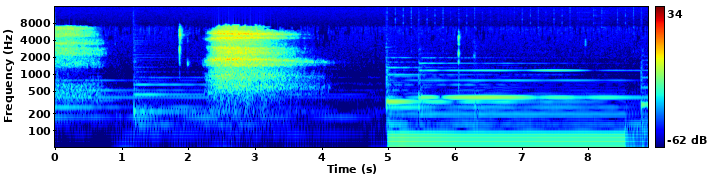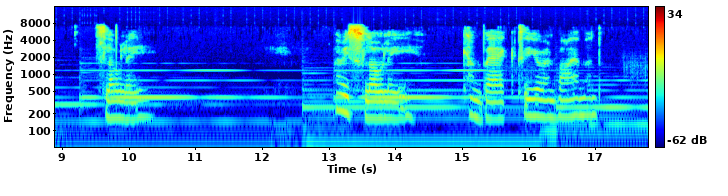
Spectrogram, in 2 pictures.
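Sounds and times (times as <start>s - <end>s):
deep breath during a guided breathing-space exercise: 0.0s - 0.8s, 2.2s - 4.2s
low sustained tone: 5.0s - 17.7s
speech: 9.6s - 10.4s, 13.2s - 14.4s, 15.1s - 17.2s.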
